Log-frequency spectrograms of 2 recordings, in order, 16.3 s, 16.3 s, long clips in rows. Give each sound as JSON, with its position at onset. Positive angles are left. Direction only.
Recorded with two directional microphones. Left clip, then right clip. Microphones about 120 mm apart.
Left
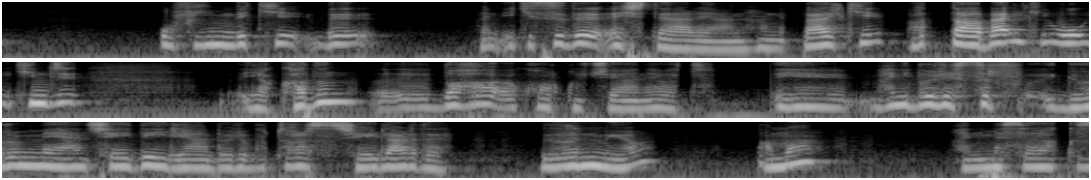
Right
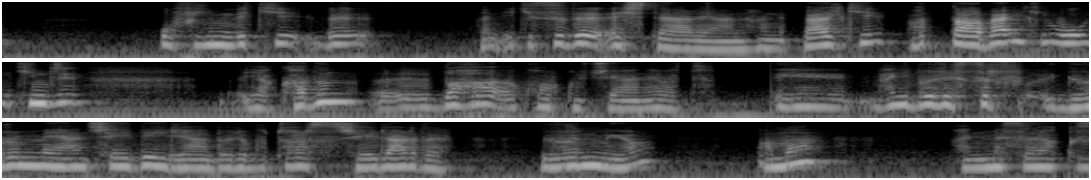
{"t": 0.8, "sound": "a woman's voice", "side_deg": 25}
{"t": 7.1, "sound": "speech", "side_deg": 20}
{"t": 9.3, "sound": "a woman's voice", "side_deg": 45}
{"t": 10.0, "sound": "speech", "side_deg": 25}
{"t": 13.6, "sound": "a woman's voice", "side_deg": 40}
{"t": 15.7, "sound": "speech", "side_deg": 25}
